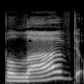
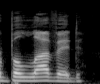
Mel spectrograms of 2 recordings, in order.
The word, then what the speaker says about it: beloved: This word beloved can be either pronounced beloved or beloved.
